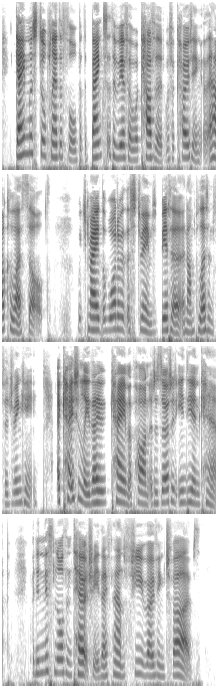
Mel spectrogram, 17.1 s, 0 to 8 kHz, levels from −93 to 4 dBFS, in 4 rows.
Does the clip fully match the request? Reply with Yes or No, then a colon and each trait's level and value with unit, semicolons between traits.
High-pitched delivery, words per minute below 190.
Yes: high, 215 Hz; average, 170 wpm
